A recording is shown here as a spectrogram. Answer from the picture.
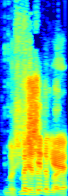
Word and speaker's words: Machinima: Machinima, thank you.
